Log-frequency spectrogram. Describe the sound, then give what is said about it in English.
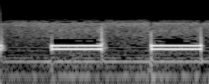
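A typical telephone busy signal: a steady dual-pitched electronic tone pulses on and off in even half-second beats, with two tone bursts over a constant line hiss. “All right, now this is a typical busy signal.”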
